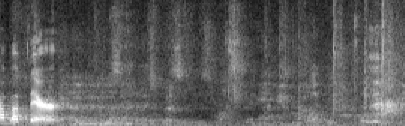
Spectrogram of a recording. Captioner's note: attendees chattering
